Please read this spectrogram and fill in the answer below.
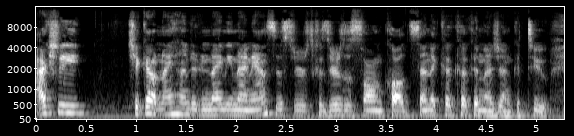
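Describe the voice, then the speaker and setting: A woman's very fast speech in a fairly low pitch, bright and sharp in tone, with ordinary pitch variation. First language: Spanish. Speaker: spiritual livestreamer. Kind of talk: casual monologue. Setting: alone in a room. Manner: rambling, filler-heavy.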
